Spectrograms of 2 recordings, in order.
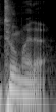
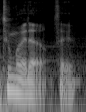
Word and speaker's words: Tomb Raider: de Lara Croft et qu'il vous dit tombe, vous pourrez le reprendre et lui dire c'est Tomb Raider. Non mais vraiment, c'est Tomb Raider. Tu prononces mal l'anglais, je sais. C'est pas grave, tout le monde fait l'erreur, tu vois.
